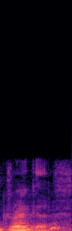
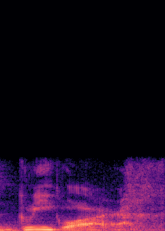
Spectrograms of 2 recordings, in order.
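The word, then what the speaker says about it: Greagoir: Why have they gone to all the effort of giving these elaborate spellings of names just to pronounce it Gregor? That says Gregoire.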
